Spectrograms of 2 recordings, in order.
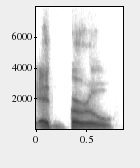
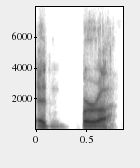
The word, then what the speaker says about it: Edinburgh: borough sign edinburgh eddie it's actually hard to say because it's four syllables and americans can't say it i mean they just don't say they say oh we say edinborough ed barrow but it's not ed burrow it's edinburgh edinburgh you got it she's keen on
